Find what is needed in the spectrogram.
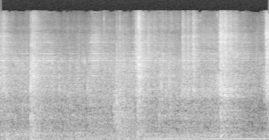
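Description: Wire shopping trolley rolling and rattling as it is pushed along, with a few sharper clatters at irregular moments.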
